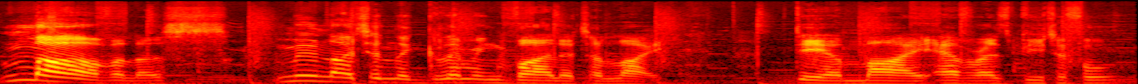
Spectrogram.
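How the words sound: It is performed in an over-the-top dramatic way.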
